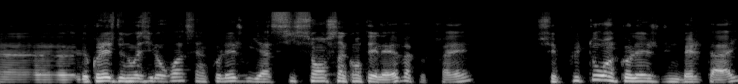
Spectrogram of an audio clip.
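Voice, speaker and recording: A man with a fairly high pitch, a dark, mellow tone and ordinary pitch variation speaks at a fairly quick pace in a dry, close sound with no echo. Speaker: school principal. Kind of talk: information webinar presentation. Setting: online webinar. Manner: halting.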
